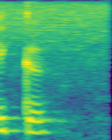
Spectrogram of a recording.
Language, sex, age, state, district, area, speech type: Sindhi, female, 18-30, Gujarat, Junagadh, rural, read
